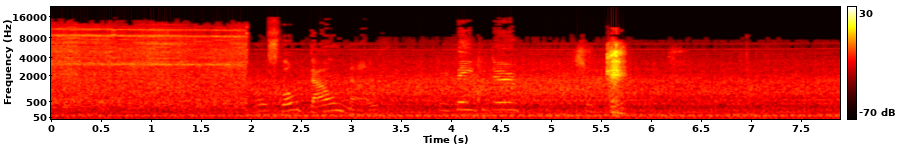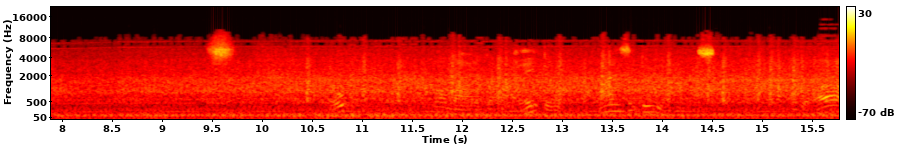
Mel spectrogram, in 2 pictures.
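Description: A diesel train engine rumbles steadily along the tracks.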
